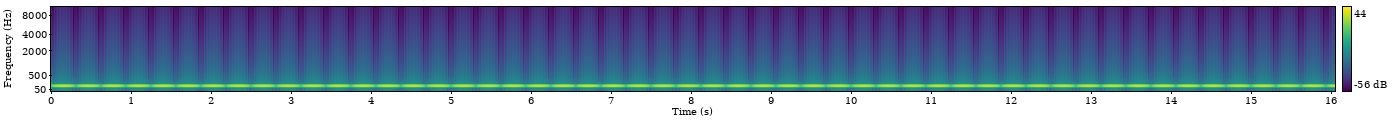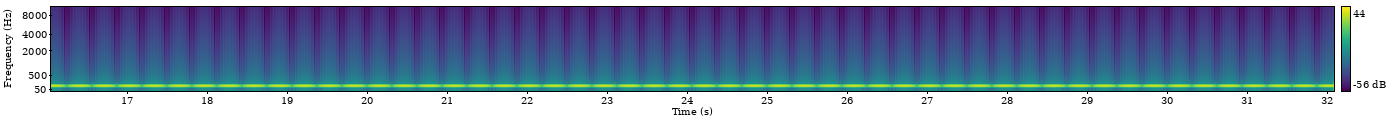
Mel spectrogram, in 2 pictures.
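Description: Pure-tone binaural beat at delta 3.2 Hz: one steady low sine tone whose loudness pulses evenly about three times a second, from the small pitch difference between the left and right channels.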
